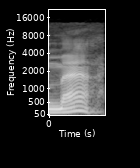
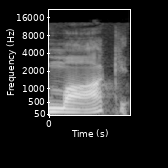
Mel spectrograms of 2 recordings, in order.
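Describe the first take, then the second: First: The vowel is the American pronunciation. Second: The vowel is not the American pronunciation. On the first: "that's how the Americans pronounce it" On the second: "as you say in the book"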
